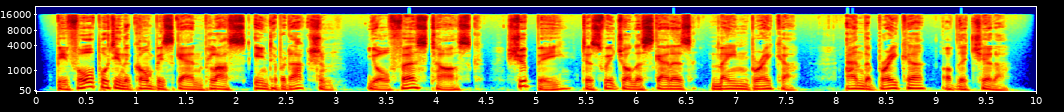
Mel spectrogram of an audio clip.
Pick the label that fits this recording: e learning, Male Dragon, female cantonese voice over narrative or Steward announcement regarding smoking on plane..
e learning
